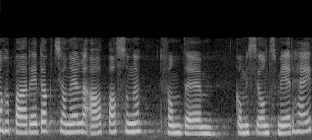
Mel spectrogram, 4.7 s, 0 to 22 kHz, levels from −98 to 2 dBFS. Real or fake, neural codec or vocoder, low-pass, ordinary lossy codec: real; none; 7.2 kHz; none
